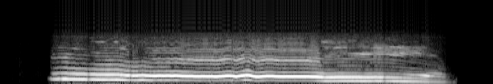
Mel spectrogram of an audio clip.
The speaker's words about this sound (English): Sorry, that was my yawn from a weekend of doing absolutely nothing constructive.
